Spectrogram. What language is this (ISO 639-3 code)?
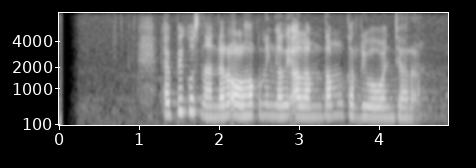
sun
